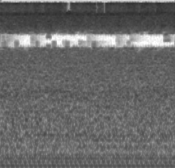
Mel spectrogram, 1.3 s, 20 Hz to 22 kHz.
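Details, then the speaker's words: 2004 Ford Taurus, towed in no crank/no start/no comm, fixed by cleaning dirty PCM grounds (not a bad computer): smooth, even low hum idle with no knocks, misses or stumbles; runs normally, separate coolant leak still to fix. "Now, this car runs. The only thing he has another uh he has a coolant leak."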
